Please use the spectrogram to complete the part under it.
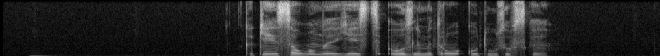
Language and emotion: Russian, neutral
